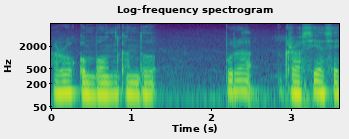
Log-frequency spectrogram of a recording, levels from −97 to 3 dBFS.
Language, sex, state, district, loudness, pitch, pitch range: Nagamese, male, Nagaland, Kohima, -17 LUFS, 110 Hz, 105-115 Hz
